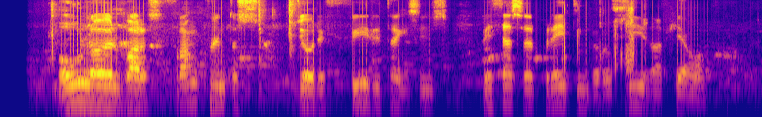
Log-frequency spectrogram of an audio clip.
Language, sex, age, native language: Icelandic, male, 13, Icelandic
